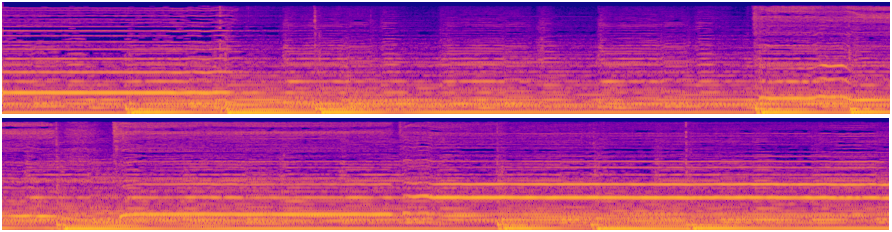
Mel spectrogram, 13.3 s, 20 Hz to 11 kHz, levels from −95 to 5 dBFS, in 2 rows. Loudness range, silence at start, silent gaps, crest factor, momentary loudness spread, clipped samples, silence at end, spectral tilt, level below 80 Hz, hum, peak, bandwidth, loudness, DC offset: 5 LU; 0 s; none; 12 dB; 8 LU; under 0.1%; 0 s; -6.5 dB/octave; -20 dBFS; none; 0 dBFS; 10 kHz; -14 LUFS; under 0.1%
